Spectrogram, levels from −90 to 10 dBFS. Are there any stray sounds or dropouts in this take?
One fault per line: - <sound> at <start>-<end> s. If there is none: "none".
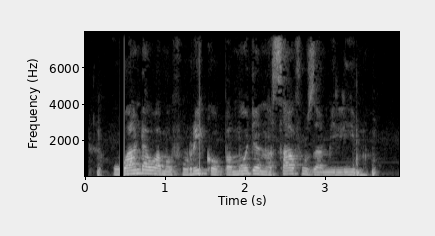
- dropout at 0.4-0.5 s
